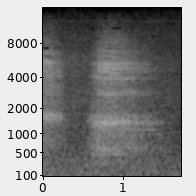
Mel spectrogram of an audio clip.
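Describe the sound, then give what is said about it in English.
A patient taking a deep breath in while a doctor checks the lungs at a hospital: one slow, faint, airy inhale that swells in the middle and then tapers off. “Take a deep breath in.”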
